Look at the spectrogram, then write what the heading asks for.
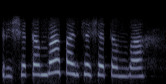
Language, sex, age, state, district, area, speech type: Sanskrit, female, 30-45, Telangana, Hyderabad, rural, conversation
